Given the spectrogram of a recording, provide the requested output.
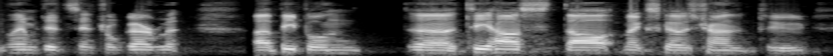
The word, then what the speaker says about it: Tejas: Texas, or is known as Tejas, spell it with the J, Tejas, was a Mexican state.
